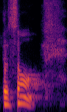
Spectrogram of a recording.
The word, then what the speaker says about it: Bessent: Bessent, I'm always going to pronounce your name as if it was in South Louisiana, and I'm going to pronounce it with a French Bessent as opposed to Bessent.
